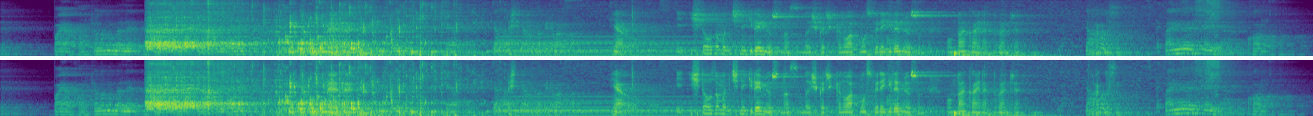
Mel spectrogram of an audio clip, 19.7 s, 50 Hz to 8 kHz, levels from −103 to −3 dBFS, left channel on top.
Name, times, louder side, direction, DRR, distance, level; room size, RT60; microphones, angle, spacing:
voice 1, 0.8-7.1 7.4-8.7 9.1-10.0 16.3-16.7 17.5-19.1, equal, 5° right, -3 dB, 2.2 m, -38 dB
sound 1, 2.2-7.5 9.5-9.6 12.4-12.5 13.3-13.6 14.2-15.9 16.4-16.5 17.4-17.5 18.0-18.3, right 2 dB, 20° right, 1.0 m, -24 dB
voice 2, 4.9-5.3 7.6-7.7 9.2-9.4 10.1-15.3 16.6-16.7, right 4 dB, 55° right, 7 dB, 1.5 m, -28 dB
sound 2, 7.4-15.5, right 2 dB, 15° left, 2.8 m, -41 dB
29.5 x 25.0 x 7.8 m, 2.2 s
head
